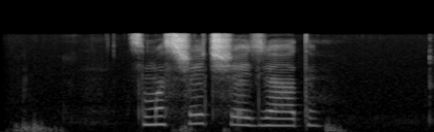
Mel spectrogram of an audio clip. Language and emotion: Russian, neutral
